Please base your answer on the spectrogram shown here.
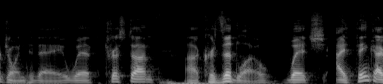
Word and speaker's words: Curzydlo: joined today, we're joined today with Trista uh Krzidlo, which I think I pronounced that right.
